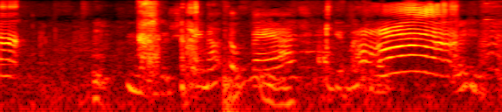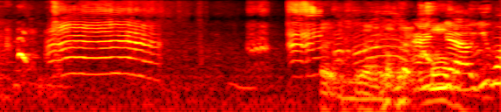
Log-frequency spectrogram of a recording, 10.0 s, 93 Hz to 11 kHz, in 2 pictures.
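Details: Loud, strong, rising-and-falling cries with breaths between them, over adult voices: a vigorous, normal cry from a newborn girl just after birth. She is a firstborn, delivered after induction at 37 weeks for maternal high blood pressure.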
